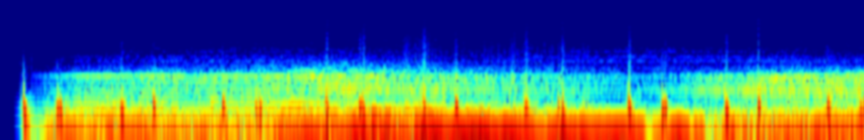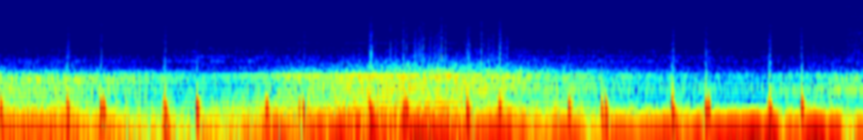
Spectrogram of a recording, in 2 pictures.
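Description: A low droning hum with steady held tones, under a regular low pulse like a heartbeat: an eerie added soundtrack.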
